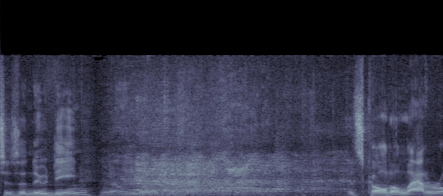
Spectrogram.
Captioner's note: laugh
